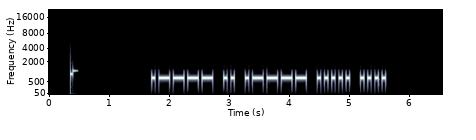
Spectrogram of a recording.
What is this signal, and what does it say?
Morse code, heard as a keyed tone, about 20 wpm, 700 Hz. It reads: 1I15H
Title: Five Challenging Letter-Number Combinations 20wpm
